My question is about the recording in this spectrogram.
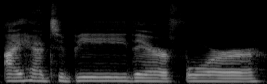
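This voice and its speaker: A woman's voice: low voice, flat delivery, extremely slow, a bit bright, clear, resonant tone. A woman of forty-nine talking casually to her vlog, candid, sweary and rambling with asides, sounding sore and a little shaken after surgery.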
